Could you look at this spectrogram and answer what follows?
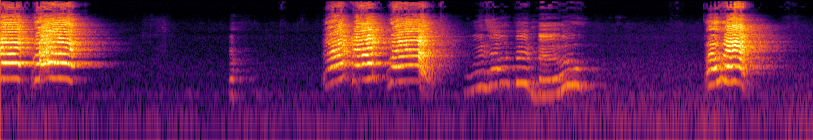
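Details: A rescue cockatoo freaking out lets out four loud, harsh, raspy screeches in separate bursts, one with a wavering, warbling quality, with quiet pauses between.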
